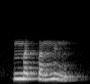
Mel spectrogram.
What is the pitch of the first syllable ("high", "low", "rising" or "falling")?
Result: high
